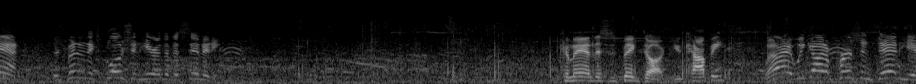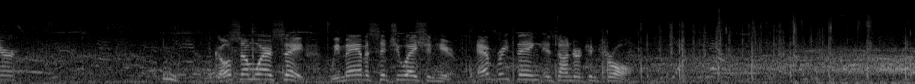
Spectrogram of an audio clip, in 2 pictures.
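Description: Footsteps walk on stone paving.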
